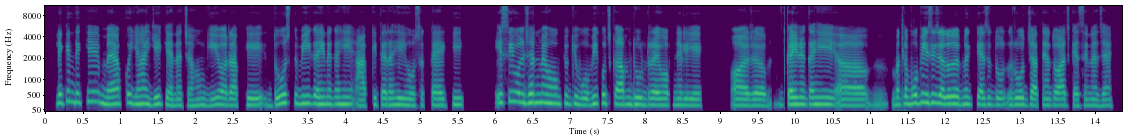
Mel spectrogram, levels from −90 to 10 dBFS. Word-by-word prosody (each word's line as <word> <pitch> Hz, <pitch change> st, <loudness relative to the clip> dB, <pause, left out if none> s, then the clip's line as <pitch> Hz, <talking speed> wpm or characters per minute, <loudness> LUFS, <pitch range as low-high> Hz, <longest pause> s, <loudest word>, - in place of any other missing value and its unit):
लेकिन 295 Hz, +4 st, 0 dB
देखिए, 310 Hz, +2 st, -3 dB
मैं 230 Hz, -5 st, +2 dB
आपको 235 Hz, +3 st, -1 dB
यहाँ 240 Hz, -1 st, +2 dB
ये 225 Hz, 0 st, +2 dB
कहना 190 Hz, -4 st, -2 dB
चाहूँगी 190 Hz, +2 st, -4 dB
और 205 Hz, -2 st, -1 dB
आप 190 Hz, -1 st, -1 dB
के 205 Hz, 0 st, +1 dB
दोस्त 265 Hz, +6 st, +2 dB
भी 245 Hz, 0 st, +1 dB
कहीं 225 Hz, -2 st, +2 dB
न 230 Hz, 0 st, +1 dB
कहीं, 225 Hz, 0 st, +1 dB
आपकी 180 Hz, +3 st, -4 dB
तरह 205 Hz, 0 st, 0 dB
ही 210 Hz, 0 st, +2 dB
हो 195 Hz, -1 st, -1 dB
सकता 195 Hz, +1 st, -6 dB
है 195 Hz, 0 st, 0 dB
कि 210 Hz, +3 st, -4 dB, 0.5 s
इसी 295 Hz, +4 st, -1 dB
उलझन 280 Hz, -2 st, +4 dB
में 275 Hz, -, +3 dB
हों 255 Hz, -2 st, +3 dB
क्योंकि 240 Hz, -1 st, -3 dB
वो 205 Hz, -3 st, 0 dB
भी 235 Hz, +4 st, +1 dB
कुछ 260 Hz, 0 st, -2 dB
काम 220 Hz, -1 st, +2 dB
ढूँढ 215 Hz, -2 st, +1 dB
रहे 205 Hz, -1 st, +3 dB
हों 200 Hz, 0 st, 0 dB
अपने 200 Hz, 0 st, -3 dB
लिए 195 Hz, -1 st, -2 dB, 0.5 s
और 190 Hz, -1 st, +2 dB, 0.5 s
कहीं 220 Hz, 0 st, +6 dB
न 220 Hz, -, +3 dB
कहीं 220 Hz, 0 st, +2 dB
अ, 185 Hz, 0 st, 0 dB, 0.4 s
मतलब 225 Hz, +2 st, -1 dB
वो 255 Hz, -, +5 dB
भी 275 Hz, +2 st, +3 dB
इसी 270 Hz, 0 st, +2 dB
जदोजहद 230 Hz, -2 st, +5 dB
में, 230 Hz, 0 st, 0 dB
कैसे 215 Hz, -1 st, 0 dB
दो 205 Hz, -1 st, -3 dB
रोज़ 210 Hz, 0 st, +1 dB
जाते 195 Hz, -1 st, -1 dB
हैं, 195 Hz, -, -3 dB
तो 200 Hz, -, -2 dB
आज 195 Hz, -1 st, 0 dB
कैसे 180 Hz, +1 st, -5 dB
ना 190 Hz, 0 st, -5 dB
जाएँ। 185 Hz, +1 st, -7 dB
215 Hz, 240 wpm, -23 LUFS, 195-235 Hz, 0.5 s, कहीं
